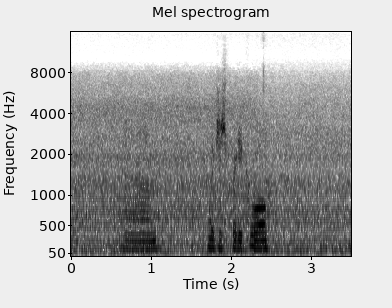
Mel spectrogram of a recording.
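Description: A small cascading waterfall in a forest in the Tobacco Root Mountains makes a steady, broad rushing wash throughout, with someone speaking briefly over it.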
